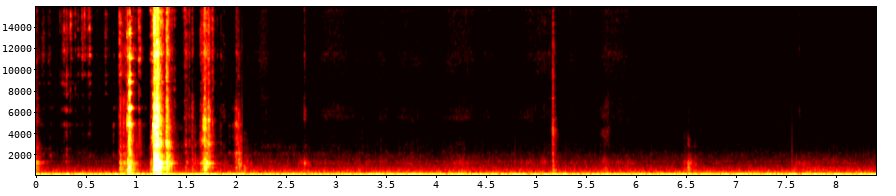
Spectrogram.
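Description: Sharp metallic knocks and clinks of a small stainless-steel cup and metal coffee-dripper parts being handled and set down on a slatted camp table. A quick cluster of knocks comes about a second in and is the loudest, followed by a few single clicks, over a steady low rumble.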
